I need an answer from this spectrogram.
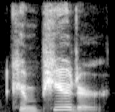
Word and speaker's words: computer: 어디에 강세가 있을까요? 들어볼게요. computer, 한 번 더. computer, 자, 들리세요? 강세 어디 있나요? 중간에 있습니다. computer 이렇게 들어가 있다는 거죠.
